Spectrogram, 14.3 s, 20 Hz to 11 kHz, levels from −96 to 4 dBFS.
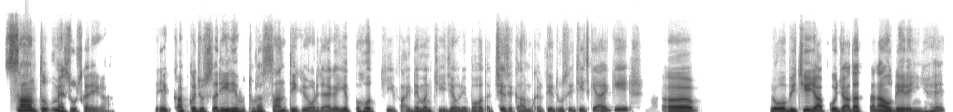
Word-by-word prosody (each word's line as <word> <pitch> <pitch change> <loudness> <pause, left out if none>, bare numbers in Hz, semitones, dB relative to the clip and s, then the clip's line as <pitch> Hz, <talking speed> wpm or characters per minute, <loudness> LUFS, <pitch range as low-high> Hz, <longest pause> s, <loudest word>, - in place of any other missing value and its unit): शांत 190 -4 +6
महसूस 110 -4 -1
करेगा। 85 -5 -6 0.8
एक 150 +1 -3
आपका 130 +3 0
जो 145 0 0
शरीर 135 +3 +2
है 135 - +5
वो 125 -1 -4
थोड़ा 130 +2 -1
शांति 115 -1 -3
की 105 0 -7
ओर 95 -2 -3
जाएगा। 95 +7 -5
ये 160 +6 +1
बहुत 140 +5 -1 0.2
ही 120 0 -6
फ़ायदेमंद 110 +1 -4
चीज 110 +3 -9
है 140 - -1
और 150 +1 -5
ये 145 - -5
बहुत 115 +2 -6
अच्छे 115 0 -4
से 105 -1 -8
काम 100 +1 -8
करती 105 +2 -7
है। 110 - -5
दूसरी 160 +3 -7
चीज 175 0 -7
क्या - - -4
है 175 - -2
कि 110 - -3 0.6
अ 130 -1 +6 1.1
जो 135 +3 +6
भी 165 +3 +3
चीज़ 145 -4 +3
आपको 135 +3 +2
ज़्यादा 115 +1 +2 0.2
तनाव 120 +9 +4
दे 110 -4 +3
रही 100 -1 -2
है। 130 - -6
120 Hz, 180 wpm, -22 LUFS, 105-145 Hz, 1.1 s, शांत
